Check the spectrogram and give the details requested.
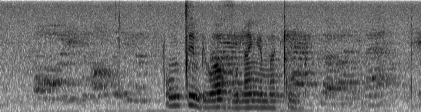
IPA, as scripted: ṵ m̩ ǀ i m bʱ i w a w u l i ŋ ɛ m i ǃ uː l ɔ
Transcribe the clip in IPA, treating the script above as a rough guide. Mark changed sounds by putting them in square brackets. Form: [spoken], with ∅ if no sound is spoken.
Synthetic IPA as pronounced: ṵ m̩ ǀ i m bʱ i w a [v] u l [a] ŋ ɛ m [a] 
